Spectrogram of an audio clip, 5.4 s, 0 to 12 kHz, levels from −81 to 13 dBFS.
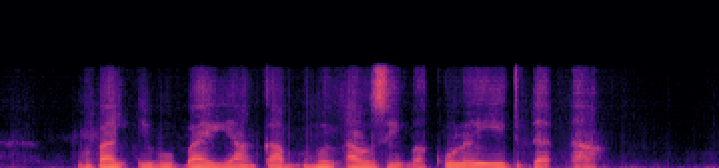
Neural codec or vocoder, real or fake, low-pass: codec, 16 kHz, 0.7 kbps, FocalCodec; fake; 7.2 kHz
